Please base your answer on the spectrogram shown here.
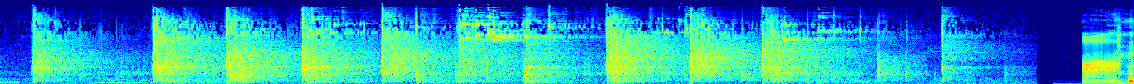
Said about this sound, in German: Es war nämlich ein badminton also Federball sozusagen.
